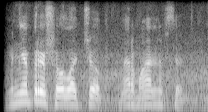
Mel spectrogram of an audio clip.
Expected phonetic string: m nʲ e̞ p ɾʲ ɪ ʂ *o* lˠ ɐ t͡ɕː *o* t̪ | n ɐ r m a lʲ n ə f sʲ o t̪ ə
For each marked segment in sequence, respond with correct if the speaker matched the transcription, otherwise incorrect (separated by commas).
correct, correct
